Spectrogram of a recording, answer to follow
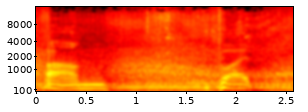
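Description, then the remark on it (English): A car passes on a busy street while someone walks home, its broad rushing engine-and-tire noise steady and fairly loud, with a person's voice briefly speaking over it at the start and near the end. “And I'm walking home right now and trying to dodge traffic at the same time.”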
